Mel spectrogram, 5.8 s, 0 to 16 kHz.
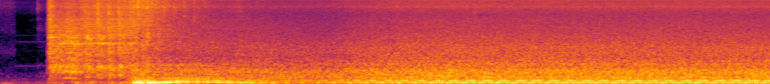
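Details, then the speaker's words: Nissan 5.6L VK56DE V8 after the failed aftermarket AC Delco oil filter was replaced with an OEM Nissan filter and six quarts of full synthetic oil: quick crank, catch and rev, then a smooth, steady idle with no whine. "sounds seems like we fixed our issue sounds a lot better in here actually"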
